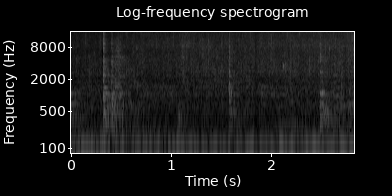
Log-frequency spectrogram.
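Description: Three eggs with half a spoon of turmeric fry in a pan, giving a steady close sizzle broken by a few sharp scrapes of a spatula. No one speaks.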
